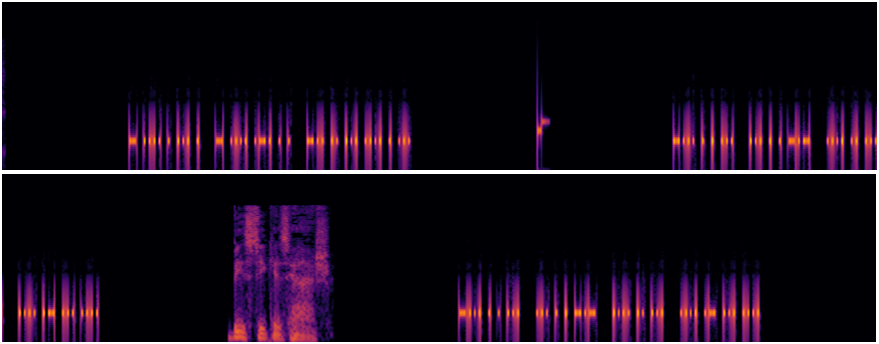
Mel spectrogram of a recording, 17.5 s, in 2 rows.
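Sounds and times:
rapid Morse code tone at 50 words per minute: 1.3s - 4.1s, 6.7s - 9.7s, 13.3s - 16.4s
speech: 11.0s - 12.1s.

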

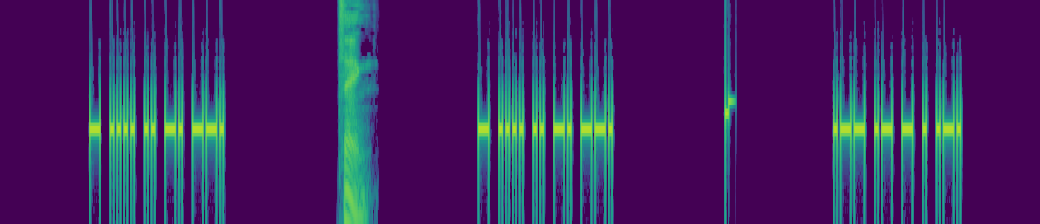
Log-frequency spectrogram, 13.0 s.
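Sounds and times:
Morse code tones at 28 wpm: 1.2s - 2.8s, 6.0s - 7.7s, 10.4s - 12.1s
speech: 4.3s - 4.7s.

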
